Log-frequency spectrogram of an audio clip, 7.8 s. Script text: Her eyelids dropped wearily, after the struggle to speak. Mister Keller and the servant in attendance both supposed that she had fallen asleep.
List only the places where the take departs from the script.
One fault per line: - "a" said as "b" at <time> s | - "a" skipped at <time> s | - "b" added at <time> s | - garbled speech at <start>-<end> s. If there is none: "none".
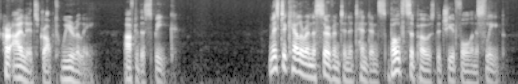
- "struggle to" skipped at 2.2 s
